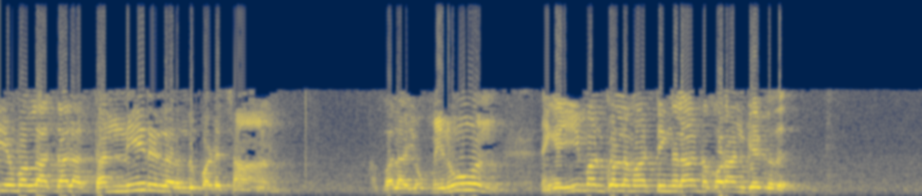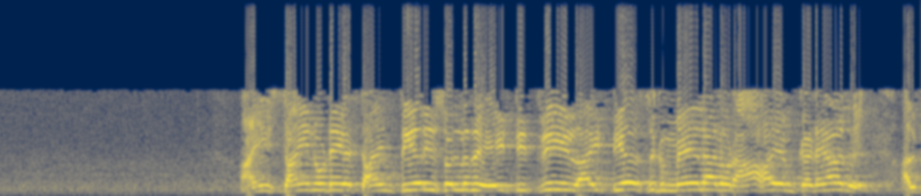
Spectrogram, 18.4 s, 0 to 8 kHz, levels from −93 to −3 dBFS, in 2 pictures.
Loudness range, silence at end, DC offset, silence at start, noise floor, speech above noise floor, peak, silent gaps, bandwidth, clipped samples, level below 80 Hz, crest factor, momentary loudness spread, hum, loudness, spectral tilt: 7 LU; 0 s; under 0.1%; 0 s; -36 dBFS; 28 dB; 0 dBFS; none; 8 kHz; 2%; -46 dBFS; 10 dB; 6 LU; none; -8 LUFS; -4 dB/octave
